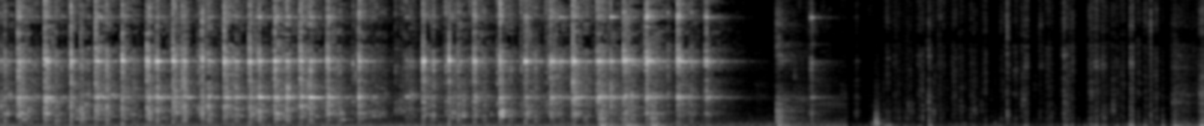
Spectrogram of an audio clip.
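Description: Egg being beaten in a bowl while making a sweet and spicy apricot pork steak stir fry: quick, steady clinking strokes run for several seconds, then stop, followed by a few scattered light knocks.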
